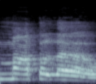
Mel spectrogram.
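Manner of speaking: put-on Italian accent. Speaker pronouncing a hamlet's name as asked, in an Italian accent. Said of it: "Say it in an Italian accent".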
